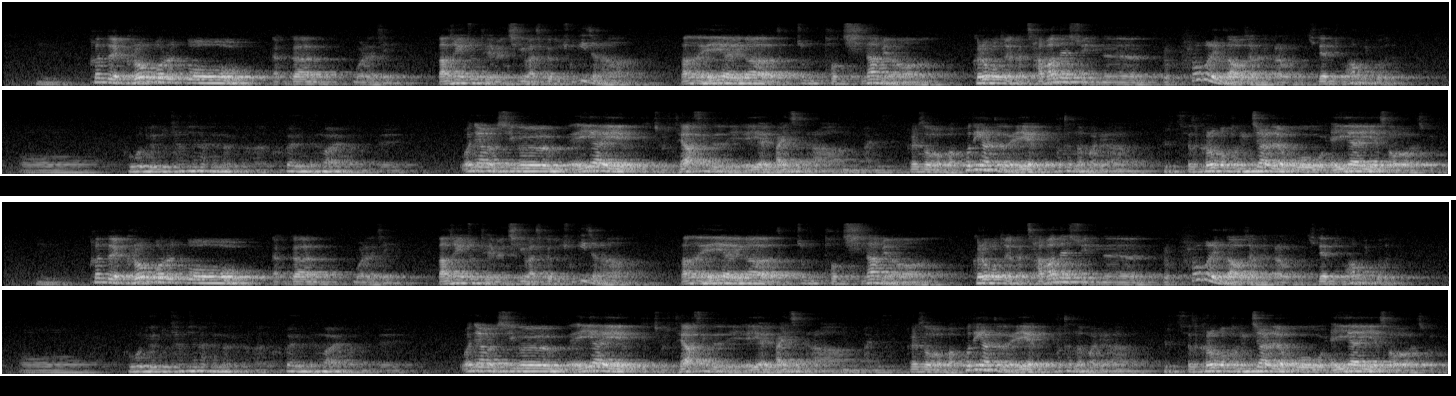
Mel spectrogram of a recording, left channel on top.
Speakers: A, on the right; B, on the right.
A: 음,
B: 근데 그런 거를 또 약간 뭐라 해야 되지? 나중에 좀 되면 지금 아직 그것도 초기잖아. 나는 AI가 좀 더 지나면 그런 것도 약간 잡아낼 수 있는 그런 프로그램이 나오지 않을까라고 또 기대를 좀 하고 있거든.
A: 어, 그거 되게 또 참신한 생각이다. 나는 그까지도
B: 음.
A: 생각 안 해봤는데,
B: 왜냐하면
A: 음,
B: 지금 AI 그저 대학생들이 AI 많이 쓰잖아.
A: 음, 많이 쓰지.
B: 그래서 막 코딩할 때도 AI 복붙한단 말이야.
A: 그렇지,
B: 그래서
A: 맞아.
B: 그런 거 방지하려고 AI에서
